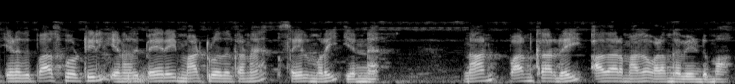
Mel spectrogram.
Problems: none marked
